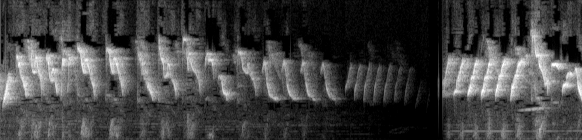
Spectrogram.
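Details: Oriental white-eye singing 'nembak' style, fast and tightly spaced: quick high twittering notes that fade and trail off, a gap of about a second, then another burst of rapid chirps.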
